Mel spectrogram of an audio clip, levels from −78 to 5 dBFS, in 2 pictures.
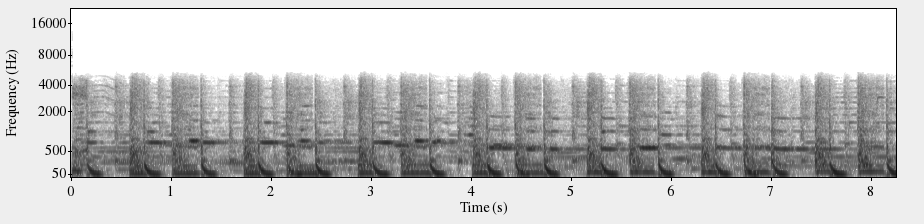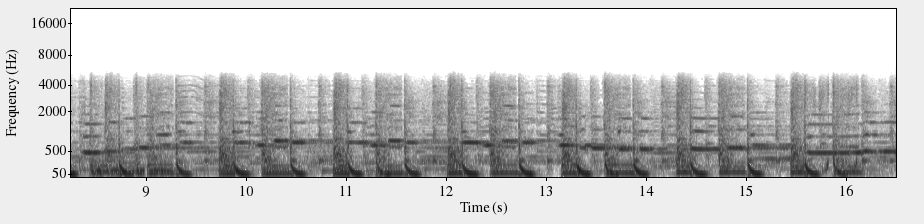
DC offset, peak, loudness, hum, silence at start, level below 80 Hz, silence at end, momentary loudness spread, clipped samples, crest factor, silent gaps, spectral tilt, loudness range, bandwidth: under 0.1%; -2 dBFS; -15 LUFS; none; 0 s; -18 dBFS; 0 s; 4 LU; under 0.1%; 12 dB; none; -6 dB/octave; 1 LU; 5.4 kHz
